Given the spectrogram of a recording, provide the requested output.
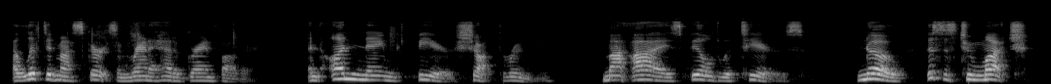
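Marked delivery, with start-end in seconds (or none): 8.5-10.2 loud, angry calling out. Narrator reading Grandfather's line to the man with the cargo, called angrily. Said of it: "Grandfather called angrily".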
